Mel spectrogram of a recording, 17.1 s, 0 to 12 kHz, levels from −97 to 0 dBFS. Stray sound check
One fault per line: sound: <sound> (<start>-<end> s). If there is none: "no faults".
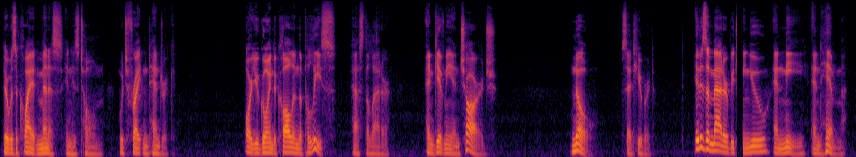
sound: dropout (14.7-14.9 s)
